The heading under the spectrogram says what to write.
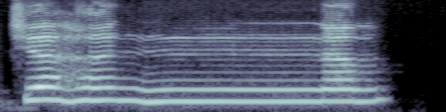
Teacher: نون پہ غنہ ہو رہا ہے، غنہ زمانی تو ایک الف کے برابر رکیں گے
